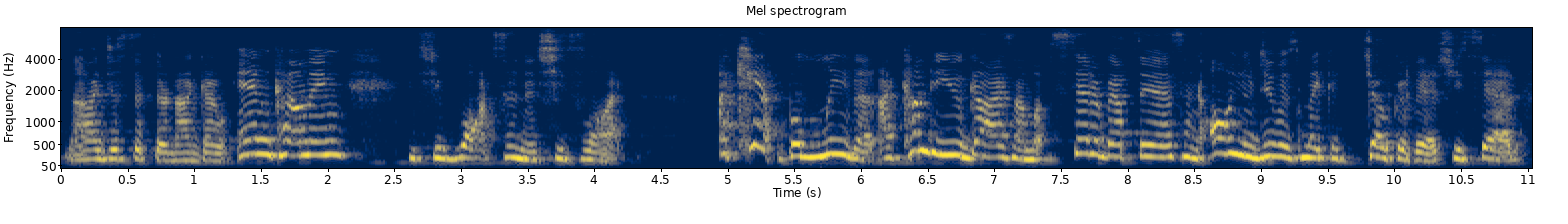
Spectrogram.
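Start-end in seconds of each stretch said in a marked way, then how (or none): 1.3-2.2 hammed-up alarm call; mock warning. Warning friends she's coming. 4.9-10.3 higher, louder mock hurt; hammed-up indignant scolding; mock wounded anger; upset colleague.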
